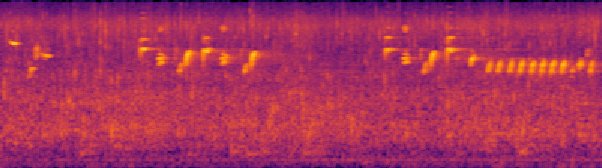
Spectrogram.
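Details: A female European goldfinch feeding on abundant food at very close range in Greek countryside: high, tinkling twitters and short liquid phrases, ending in a fast, even trill of about ten notes over a faint background hiss.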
